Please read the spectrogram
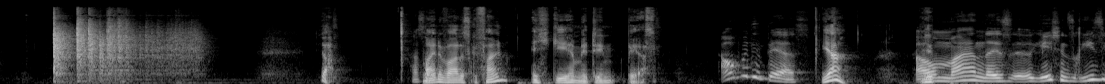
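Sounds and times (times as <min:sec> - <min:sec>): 
coin tossed and landing on a hard surface: 0:00.5 - 0:02.3
speech: 0:03.2 - 0:03.4, 0:04.1 - 0:06.6, 0:07.2 - 0:08.6, 0:09.2 - 0:11.0.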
